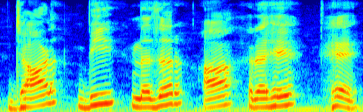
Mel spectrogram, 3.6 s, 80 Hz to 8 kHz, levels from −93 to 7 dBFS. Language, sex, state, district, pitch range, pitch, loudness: Hindi, male, Madhya Pradesh, Dhar, 170-215 Hz, 180 Hz, -14 LUFS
